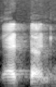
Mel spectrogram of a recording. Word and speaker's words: kettle: ई आखिर में है तो इसलिए साइलेंट, ठीक है, ई साइलेंट, ठीक है, ये कानून है।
